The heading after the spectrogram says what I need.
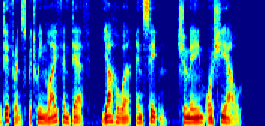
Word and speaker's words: Yahowah: are upright and correct, and therefore acquitted, Yahowah, Yahowah, the proper pronunciation of the name of Eloah, God as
